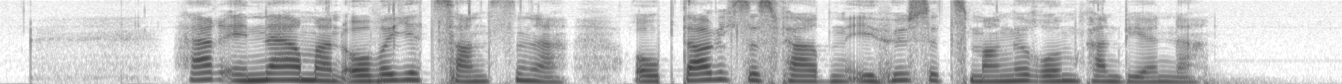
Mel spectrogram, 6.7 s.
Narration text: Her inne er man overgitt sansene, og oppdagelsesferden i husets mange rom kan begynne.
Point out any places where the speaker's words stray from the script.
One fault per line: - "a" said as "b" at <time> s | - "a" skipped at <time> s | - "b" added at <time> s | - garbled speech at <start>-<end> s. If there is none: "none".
none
